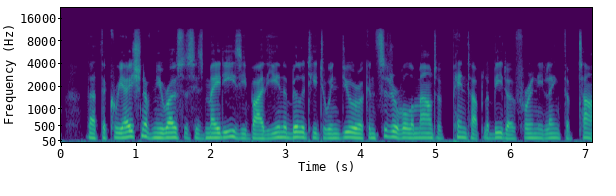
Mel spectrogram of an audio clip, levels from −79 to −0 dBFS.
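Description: No technical faults can be heard anywhere in the speech.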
